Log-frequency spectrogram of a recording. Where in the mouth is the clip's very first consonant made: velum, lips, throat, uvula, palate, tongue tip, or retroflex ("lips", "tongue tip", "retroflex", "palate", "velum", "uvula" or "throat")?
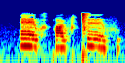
velum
